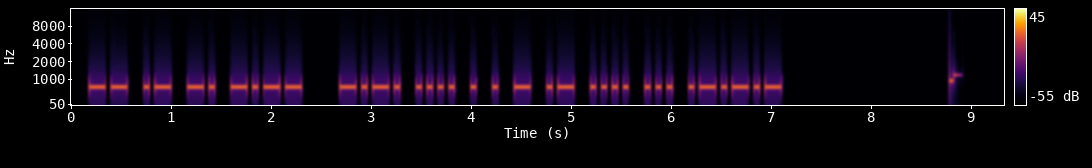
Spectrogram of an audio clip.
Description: Morse code, heard as a keyed tone, about 22 wpm, 690 Hz. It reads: MANY CHEETAHS.
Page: morse-code-ninja-practice-22wpm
